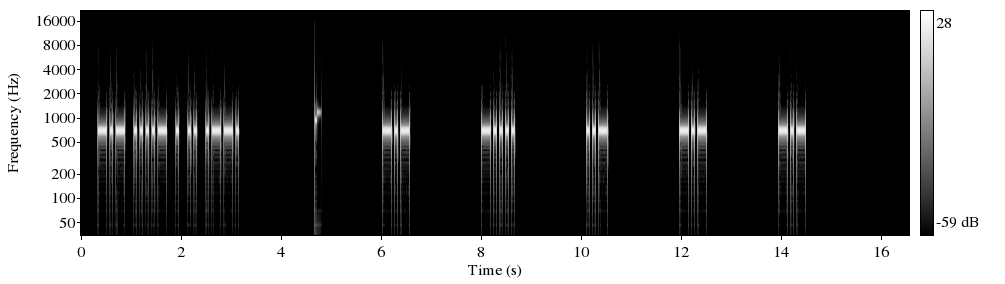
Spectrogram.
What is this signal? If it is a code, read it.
Morse code, heard as a keyed tone, about 20 wpm, spaced as for 9 wpm, 700 Hz. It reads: K4EIP K6UKK
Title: USA Call Signs - 5 Characters - 8x Character Spacing - 20wpm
